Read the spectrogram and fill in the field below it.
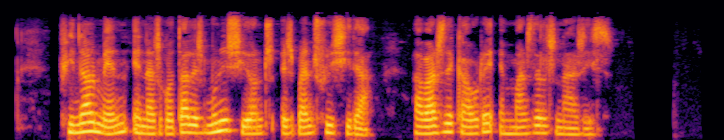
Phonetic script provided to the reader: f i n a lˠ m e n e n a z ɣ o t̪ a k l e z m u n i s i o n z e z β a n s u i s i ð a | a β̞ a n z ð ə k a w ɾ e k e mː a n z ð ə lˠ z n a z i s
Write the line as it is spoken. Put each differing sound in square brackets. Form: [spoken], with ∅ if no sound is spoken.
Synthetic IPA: f i n a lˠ m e n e n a z ɣ o t̪ a [∅] l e z m u n i s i o n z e z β a n s u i s i ð a | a β̞ a n z ð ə k a w ɾ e [ʔ] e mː a n z ð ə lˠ z n a z i s

